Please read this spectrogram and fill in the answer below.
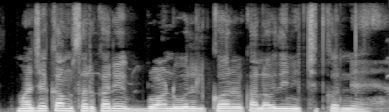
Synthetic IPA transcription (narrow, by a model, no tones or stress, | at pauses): mad͡ʑʱekamsəɾkaɾiːbɾɔɳɖʋəɾiːlkəɾkalaʋd̪iːnit͡ɕit̪kəɾneaɦe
